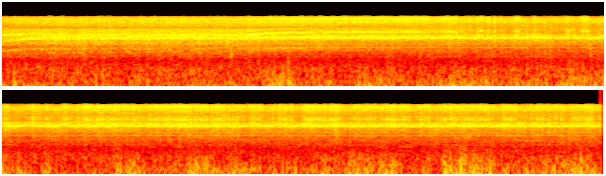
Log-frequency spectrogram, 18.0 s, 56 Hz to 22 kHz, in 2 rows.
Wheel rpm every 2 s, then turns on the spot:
170, 200, 230, 230, 230, 230, 230, 230, 230.
none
